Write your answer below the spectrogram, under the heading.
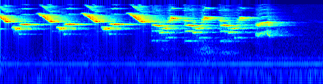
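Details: Local lined seedeater (pico plat) singing strongly: a fast series of loud, descending buzzy sweeps repeated about twice a second, then a busier jumble of high chattering notes that fades out. A steady low hum sits underneath.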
